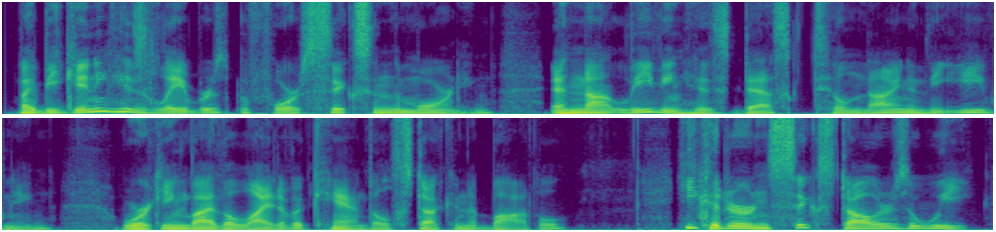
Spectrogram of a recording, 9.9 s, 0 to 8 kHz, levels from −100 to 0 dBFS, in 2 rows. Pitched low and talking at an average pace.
No: low, 120 Hz; fast, 225 wpm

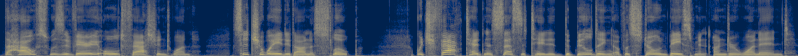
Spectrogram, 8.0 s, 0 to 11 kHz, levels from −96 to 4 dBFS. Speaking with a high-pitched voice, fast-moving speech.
No: high, 240 Hz; average, 180 wpm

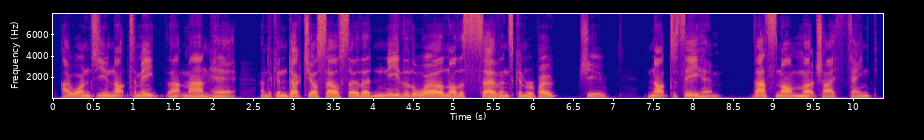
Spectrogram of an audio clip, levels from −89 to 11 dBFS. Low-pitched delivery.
Yes: low, 120 Hz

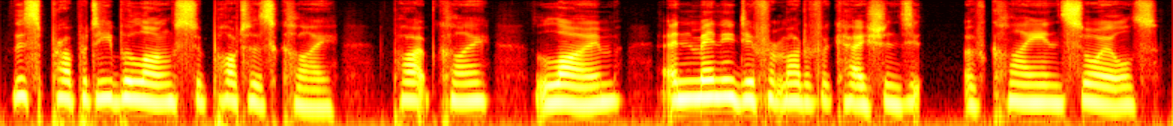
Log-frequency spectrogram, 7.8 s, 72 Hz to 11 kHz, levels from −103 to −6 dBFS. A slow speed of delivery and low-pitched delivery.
No: slow, 130 wpm; high, 190 Hz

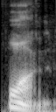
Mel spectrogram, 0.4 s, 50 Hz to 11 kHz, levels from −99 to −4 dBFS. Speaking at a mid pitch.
No: low, 115 Hz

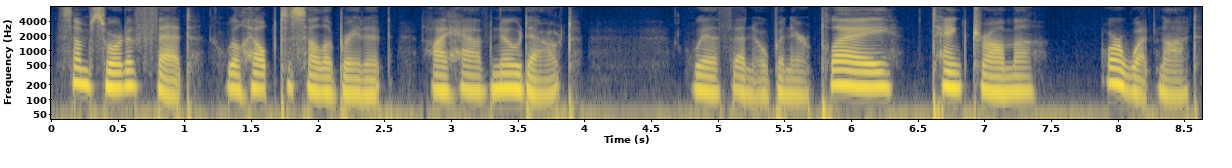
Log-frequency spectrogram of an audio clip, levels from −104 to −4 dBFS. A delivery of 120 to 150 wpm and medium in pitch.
No: average, 160 wpm; medium, 155 Hz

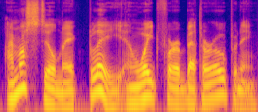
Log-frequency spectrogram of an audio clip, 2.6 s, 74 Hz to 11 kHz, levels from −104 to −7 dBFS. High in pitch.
No: low, 120 Hz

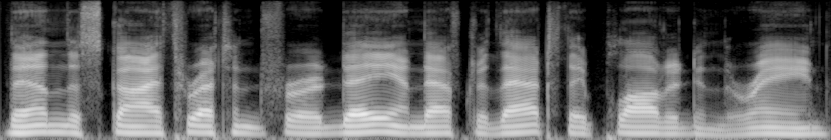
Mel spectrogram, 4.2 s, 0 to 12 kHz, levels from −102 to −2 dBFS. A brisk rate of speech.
Yes: fast, 215 wpm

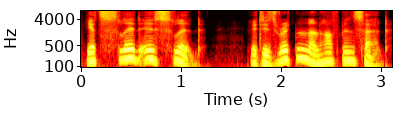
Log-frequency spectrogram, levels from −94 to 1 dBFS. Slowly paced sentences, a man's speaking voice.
No: average, 195 wpm; male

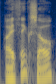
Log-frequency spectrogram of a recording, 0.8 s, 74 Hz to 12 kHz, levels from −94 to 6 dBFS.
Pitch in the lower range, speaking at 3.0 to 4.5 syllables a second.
Yes: low, 105 Hz; 4.4 syllables/s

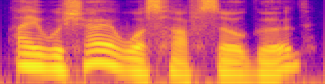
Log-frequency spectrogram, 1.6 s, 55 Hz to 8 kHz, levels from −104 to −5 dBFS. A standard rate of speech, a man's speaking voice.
No: fast, 260 wpm; male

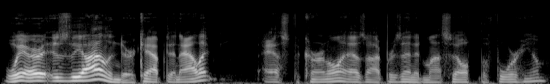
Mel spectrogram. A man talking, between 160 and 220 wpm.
Yes: male; average, 165 wpm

